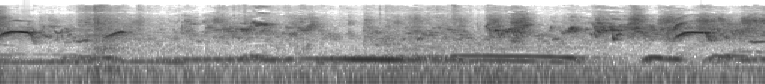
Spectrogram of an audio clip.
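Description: Pet birds in a shop, budgerigars, cockatiels, lovebirds and diamond doves, chirp and coo continuously and close by, with a low steady cooing line under bright overlapping tweets and no talk.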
